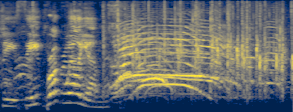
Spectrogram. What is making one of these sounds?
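A crowd of young girls and adults cheers and squeals loudly.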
